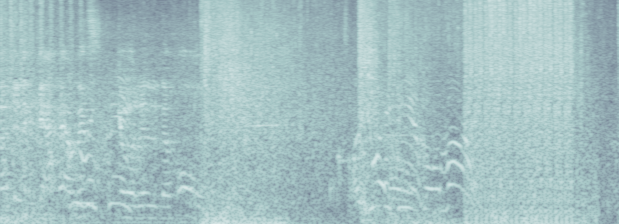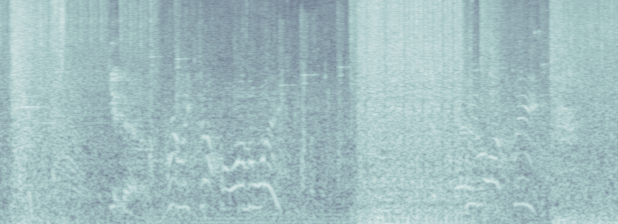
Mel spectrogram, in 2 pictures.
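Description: Gunfire bursts rattle in quick succession.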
